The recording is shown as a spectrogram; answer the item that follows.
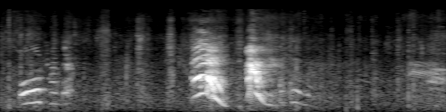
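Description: A dog barking: a short bark just after the start, then two louder barks falling in pitch about two seconds in, half a second apart.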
